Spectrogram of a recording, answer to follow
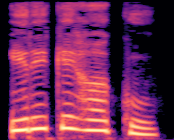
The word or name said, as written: ಇರಿಕೆಹಾಕು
